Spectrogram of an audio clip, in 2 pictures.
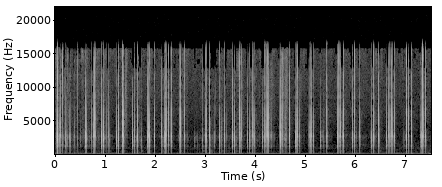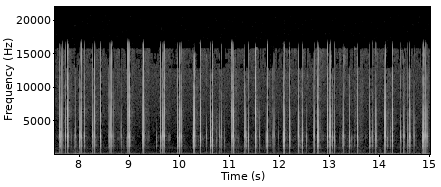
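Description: Long purple nails scratch and tap the two metal microphone capsules of an upright Tascam DR-05 recorder. A dense stream of dozens of sharp, dry clicks and scratchy rasps follows, bright and crackly with almost no ring. Faint low hum sits under the taps throughout.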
